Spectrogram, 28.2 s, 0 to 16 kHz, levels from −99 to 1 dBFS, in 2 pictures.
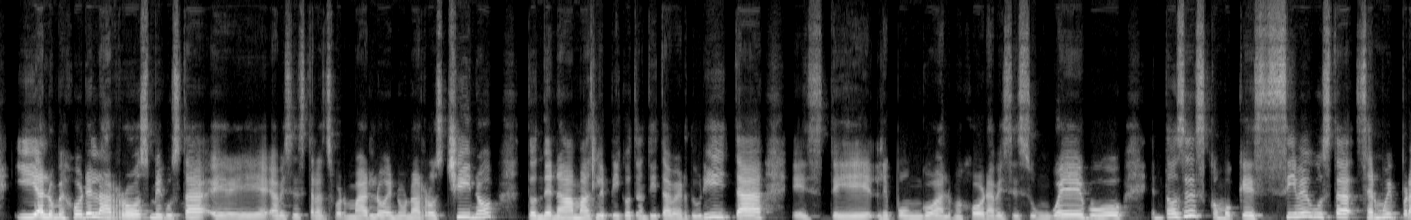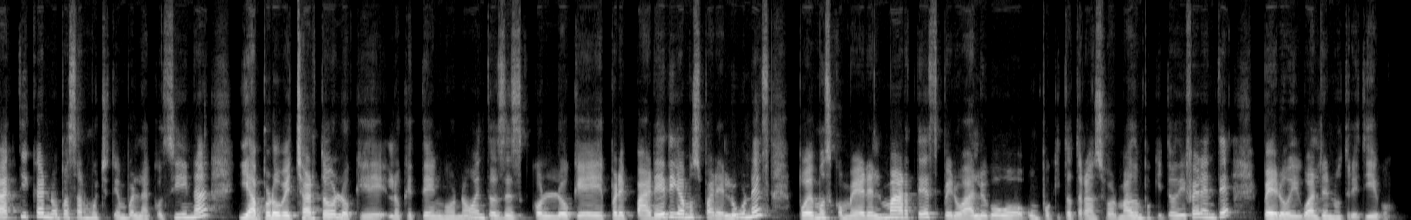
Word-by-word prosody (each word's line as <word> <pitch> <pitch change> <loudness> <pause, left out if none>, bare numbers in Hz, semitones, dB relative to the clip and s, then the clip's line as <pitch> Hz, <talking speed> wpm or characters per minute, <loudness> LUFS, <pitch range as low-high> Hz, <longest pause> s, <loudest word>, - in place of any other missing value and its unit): y 225 -1 +4
a 220 - +10
lo 220 -1 +5
mejor 240 +3 +3
el 270 0 +6
arroz 225 +1 +3
me 225 -1 +2
gusta, 215 +1 +2
eh, 170 -2 -2
a 180 - 0
veces 205 +4 -5
transformarlo 190 +1 -2
en 190 -1 -1
un 190 +1 -3
arroz 190 -1 -1
chino, 275 +4 +1 0.3
donde 190 0 +3
nada 200 +1 +4
más 195 0 +2
le 190 -1 +1
pico 195 0 -4
tantita 180 0 -3
verdurita, 215 +5 +2 0.3
este, 165 0 -2
le 180 -1 -5
pongo 180 +1 -3
a 180 -2 +1
lo 165 - -5
mejor 180 +2 -1
a 175 - -1
veces 175 +1 -7
un 170 -1 -6
huevo, 205 -1 +3 0.3
entonces, 270 +12 0
como 190 - -4
que 195 0 +2
sí 195 +8 -4
me 295 +1 +3
gusta 265 -2 +1
ser 215 -3 -1
muy 255 +3 +1
práctica, 250 +5 0
no 235 -3 -1
pasar 225 -1 -5
mucho 210 0 -6
tiempo 205 0 -5
en 200 - -2
la 180 -2 -5
cocina, 240 - -2 0.3
y 215 0 +4
aprovechar 195 0 +4
todo 225 +2 +3
lo 180 -5 0
que 160 -2 -6
lo 165 -1 -6
que 165 - -12
tengo 170 -1 -3
¿no?, 180 +6 -3
entonces, 195 -3 -3
con 185 -3 -2
lo 180 0 +2
que 180 0 -1
preparé, 190 +3 +2
digamos, 255 -1 0
para 210 -6 -3
el 185 - 0
lunes, 270 - +1 0.3
podemos 195 +3 +3
comer 190 -2 -1
el 195 +1 0
martes, 245 +2 +1
pero 175 -5 -2
algo 195 +3 +1
un 180 -1 -6
poquito 185 +1 -10
transformado, 175 +2 -4
un 195 - -2
poquito 200 0 -12
diferente, 245 +7 -1 0.3
pero 180 -3 +5
igual 175 +1 +1
de 185 - -2
nutritivo. 160 -3 -6
195 Hz, 175 wpm, -20 LUFS, 180-225 Hz, 0.3 s, a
